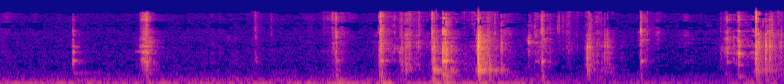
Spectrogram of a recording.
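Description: A utility knife blade carves the raised bumps and surface of a solid, round purple soap bar held in the hand, producing shavings. Short, crisp, bright scraping cuts come in quick bursts over a quiet background, each dying away almost at once.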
